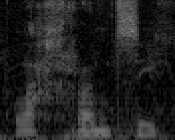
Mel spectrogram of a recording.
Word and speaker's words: Lagrange: And this one, Lagrange, he said it was Lachransi. So he just had an Afrikaans name, a bit like Manus Labascatni, Yeah.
